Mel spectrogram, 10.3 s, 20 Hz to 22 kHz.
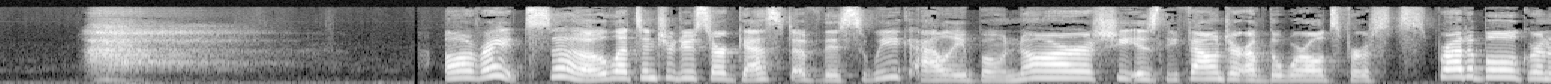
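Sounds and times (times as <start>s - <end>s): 
deep breath during a guided breathing exercise: 0.5s - 2.4s
speech: 3.0s - 10.3s.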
